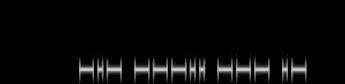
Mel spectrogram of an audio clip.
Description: Morse code, heard as a keyed tone, about 25 wpm, 700 Hz. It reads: K8OA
